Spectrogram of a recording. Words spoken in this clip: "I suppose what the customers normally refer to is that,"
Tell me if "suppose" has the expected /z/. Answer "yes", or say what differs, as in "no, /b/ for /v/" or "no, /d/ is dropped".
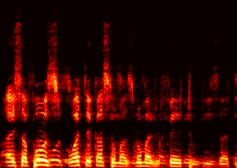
yes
